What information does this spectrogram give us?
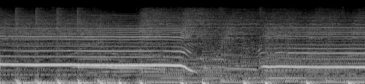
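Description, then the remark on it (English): A loud, continuous roar of many voices shouting praise and cheering together, with a sustained high, ringing tone held over the crowd that bends downward partway through. “Come on, lift up a shout of praise right now in this place.”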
